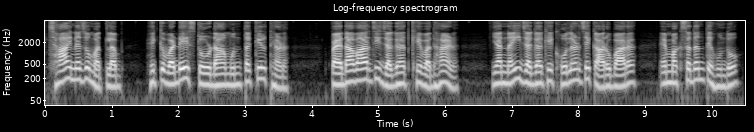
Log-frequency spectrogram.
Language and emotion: Sindhi, neutral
